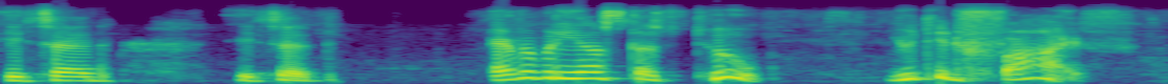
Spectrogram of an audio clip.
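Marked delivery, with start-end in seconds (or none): 1.8-4.1 put-on very high-pitched Bronx accent. Retelling what a boss said about doing too many audits, quote him in a bronx accent. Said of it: "a Brooklyn uh, Bronx accent or whatever".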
